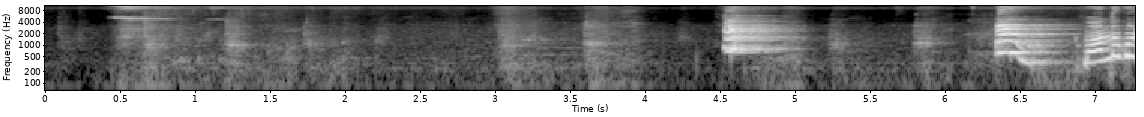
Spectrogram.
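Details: Saint Bernard named Golu, shut in a room alone while people were away, whimpering with soft scattered sounds, then two loud rising, wavering whines as a person talks to it soothingly in Bengali.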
